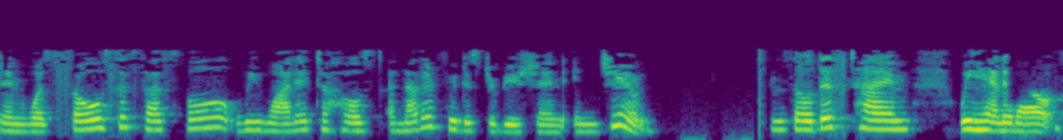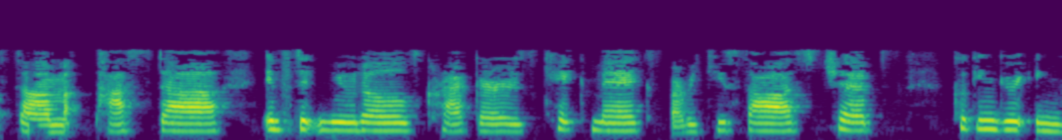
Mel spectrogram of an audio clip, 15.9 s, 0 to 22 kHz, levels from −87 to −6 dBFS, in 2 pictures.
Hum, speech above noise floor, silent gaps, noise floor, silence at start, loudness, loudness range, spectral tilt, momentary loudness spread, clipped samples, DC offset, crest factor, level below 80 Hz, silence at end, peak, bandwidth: none; 36 dB; none; -54 dBFS; 0 s; -18 LUFS; 5 LU; -3.5 dB/octave; 11 LU; under 0.1%; under 0.1%; 18 dB; -66 dBFS; 0 s; 0 dBFS; 6.2 kHz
